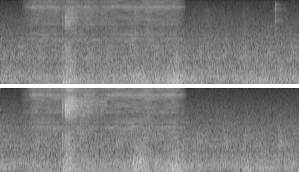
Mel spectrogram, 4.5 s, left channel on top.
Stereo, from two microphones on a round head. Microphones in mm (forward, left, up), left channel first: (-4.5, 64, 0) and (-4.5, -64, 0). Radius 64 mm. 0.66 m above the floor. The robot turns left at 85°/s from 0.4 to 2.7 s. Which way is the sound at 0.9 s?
85° right.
